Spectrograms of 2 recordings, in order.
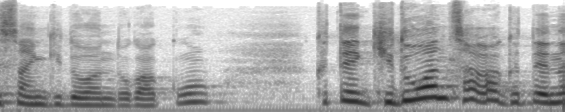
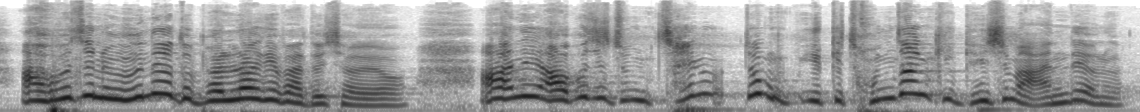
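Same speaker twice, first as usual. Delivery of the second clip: embarrassed scolding; 5 semitones higher, 5 dB louder than usual. Retold or imitated. Daughter scolding father, retold.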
